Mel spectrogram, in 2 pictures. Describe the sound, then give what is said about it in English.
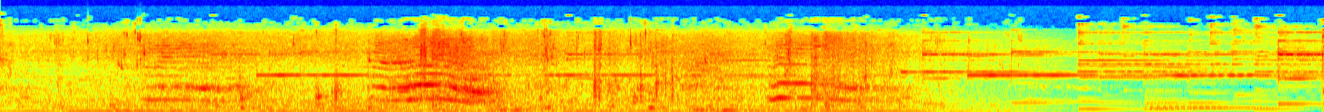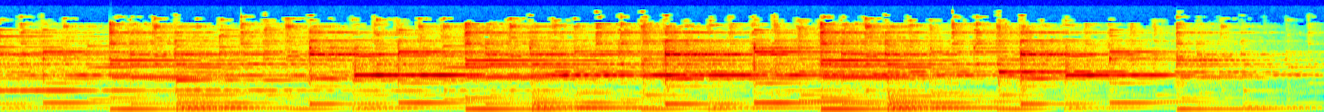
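Right whale calls underwater: faint rising moans over a noisy, rumbling hiss for several seconds, then the ocean recording cuts off and gentle melodic music with plucked bass notes takes over. “These are right whale sounds from the website Discovery of Sounds of the Sea.”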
